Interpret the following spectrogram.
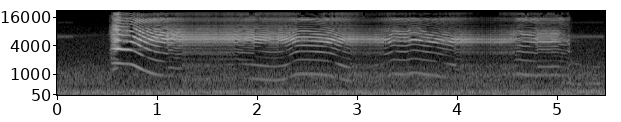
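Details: Sika deer fawn calling in Nara Park, Japan: a loud, high bleat sliding steeply downward, followed by several wavering, rising-and-falling whistled cries over about four seconds, with a faint low background hum.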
